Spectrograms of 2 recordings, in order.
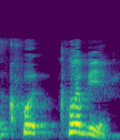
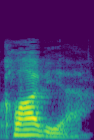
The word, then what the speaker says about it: Clivia: It's the Clivia or Clivia, however you want to pronounce it.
